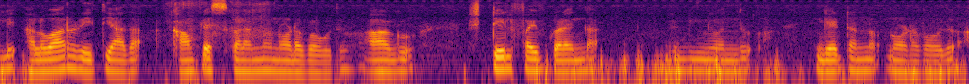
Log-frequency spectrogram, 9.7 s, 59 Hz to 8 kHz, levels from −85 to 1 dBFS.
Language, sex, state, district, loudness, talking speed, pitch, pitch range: Kannada, male, Karnataka, Koppal, -19 LUFS, 80 wpm, 120 Hz, 115-130 Hz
